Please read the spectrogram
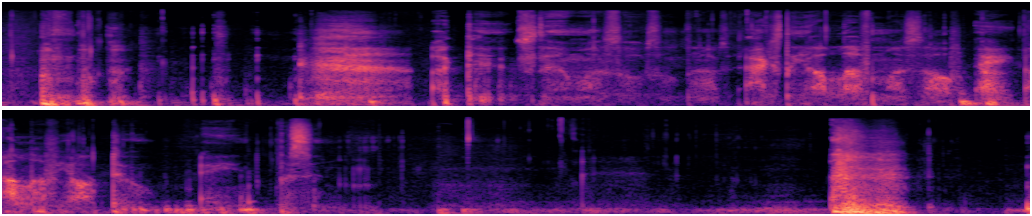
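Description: A man's whispers and mouth sounds right up against the microphone: wordless murmurs broken by many small clicks. A short loud rush of noise comes near the end.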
